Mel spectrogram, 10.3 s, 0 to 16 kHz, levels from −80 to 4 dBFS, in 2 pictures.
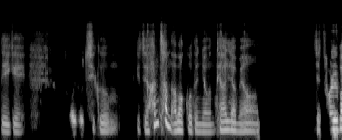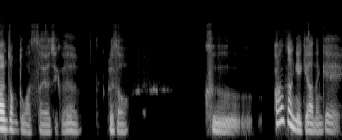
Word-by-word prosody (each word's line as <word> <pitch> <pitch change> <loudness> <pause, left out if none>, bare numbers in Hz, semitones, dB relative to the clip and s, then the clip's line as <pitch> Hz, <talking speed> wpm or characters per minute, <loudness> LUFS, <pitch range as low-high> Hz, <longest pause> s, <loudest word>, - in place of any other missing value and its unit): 근데 160 -2 -5
이게 150 0 -9 0.7
저희도 430 -3 -3
지금 - - -7 0.3
이제 - - -11
한참 310 0 +4
남았거든요 165 -5 -3
은퇴하려면. 170 -1 -3 0.8
이제 - - -8 0.2
절반 205 +1 +10
정도 180 -4 -3
왔어요 150 +1 -8
지금. 160 +2 -7 0.4
그래서 165 0 -5 1.1
그 - - -3 0.5
항상 345 - +5
얘기하는 165 -3 0
게 175 +1 -6
170 Hz, 265 characters per minute, -24 LUFS, 160-200 Hz, 1.1 s, 절반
